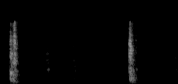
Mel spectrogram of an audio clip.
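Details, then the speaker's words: 2005 Opel Vectra C, from behind dash under passenger airbag: sharp dry ticks about once a second with quiet between; recirculation flap actuator clicking, suspected stripped gear. "Evet şu an tık tık yaptı Umarım sessize gelmiştir"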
